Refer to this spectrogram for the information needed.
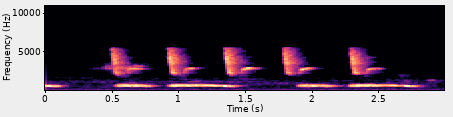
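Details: Spotted dove call used to lure and stir wild doves into cooing: low, soft hooting coos in a broken series, with short sharp high chirps from another bird repeating about every half second over faint background hiss.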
